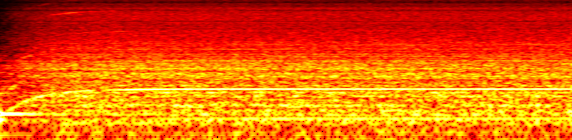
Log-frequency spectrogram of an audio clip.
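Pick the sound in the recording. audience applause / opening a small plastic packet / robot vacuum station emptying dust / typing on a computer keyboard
robot vacuum station emptying dust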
